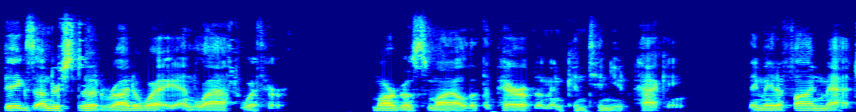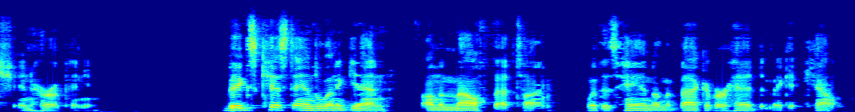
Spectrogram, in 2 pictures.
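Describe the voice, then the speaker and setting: A man narrates a fantasy audiobook. His voice sits at a middle pitch and he reads the prose expressively. The recording is slightly dull. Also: brisk, creaky, fairly bright tone. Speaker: author reading own audiobook.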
